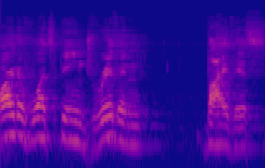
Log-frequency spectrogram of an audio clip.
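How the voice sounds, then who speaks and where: Breathiness runs somewhat through this man's voice. It sits fairly high in pitch. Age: 70s. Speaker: political party meeting chair. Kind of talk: meeting speech. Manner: animated.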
